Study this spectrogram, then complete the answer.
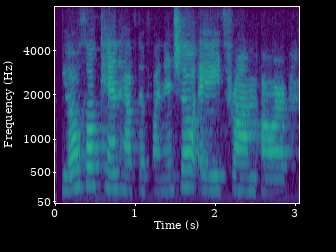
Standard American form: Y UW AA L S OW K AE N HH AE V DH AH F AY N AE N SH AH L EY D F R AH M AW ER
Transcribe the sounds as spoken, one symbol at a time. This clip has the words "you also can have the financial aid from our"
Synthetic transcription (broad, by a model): Y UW AA L S OW K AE N HH AE V DH AH F AY N AE N SH AH L EY D F R AH M AW ER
